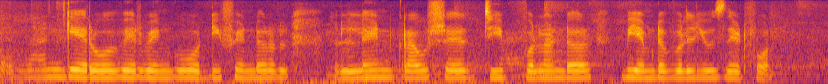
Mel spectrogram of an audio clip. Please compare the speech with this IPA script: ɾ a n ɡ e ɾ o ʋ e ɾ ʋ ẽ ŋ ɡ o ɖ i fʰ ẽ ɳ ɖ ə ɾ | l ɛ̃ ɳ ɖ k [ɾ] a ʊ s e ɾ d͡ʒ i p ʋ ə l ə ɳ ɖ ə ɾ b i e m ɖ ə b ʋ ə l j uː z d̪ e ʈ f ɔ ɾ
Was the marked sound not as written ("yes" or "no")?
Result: no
